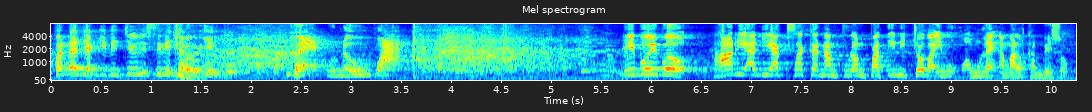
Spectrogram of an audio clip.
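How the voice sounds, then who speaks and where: A middle-aged man preaching a humorous sermon with a Makassarese Indonesian accent, teasing and animated, rising to shouts. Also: extremely high pitch, moderate pace, background noise. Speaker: Islamic preacher.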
